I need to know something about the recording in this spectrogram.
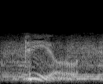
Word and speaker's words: Teal: And for lovely smiles, it's T-E-E-L, Teal.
